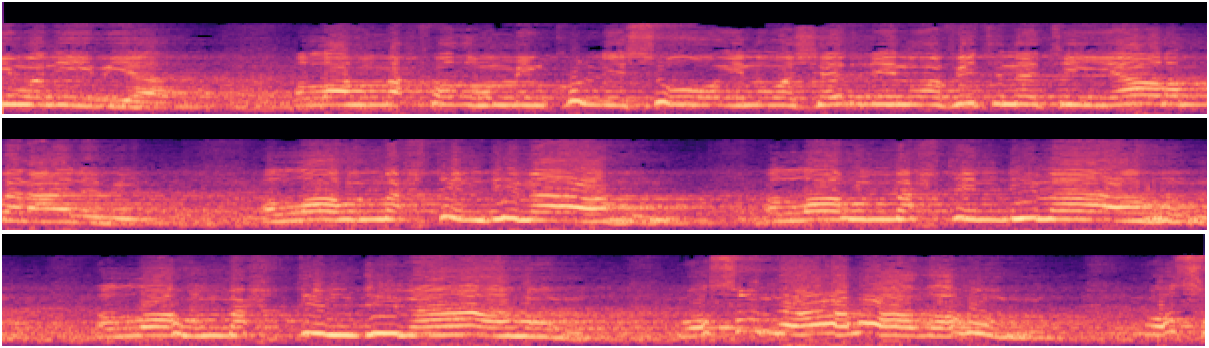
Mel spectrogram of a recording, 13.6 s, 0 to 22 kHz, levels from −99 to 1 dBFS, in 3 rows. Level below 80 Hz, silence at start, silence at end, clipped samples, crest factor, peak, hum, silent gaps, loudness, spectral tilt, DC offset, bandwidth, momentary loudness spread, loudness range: -54 dBFS; 0 s; 0 s; under 0.1%; 12 dB; -6 dBFS; none; none; -17 LUFS; -4.5 dB/octave; under 0.1%; 11 kHz; 10 LU; 3 LU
